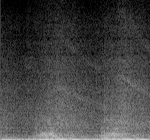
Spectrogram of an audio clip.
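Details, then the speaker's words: Turbocharged car started after the problem was fixed, on the third attempt: catches and revs cleanly twice, rising and falling smoothly with a faint turbo whoosh; runs sound and even. "i think you got this nervous prime it one more time one more time three three's a charm man that sounds great"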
